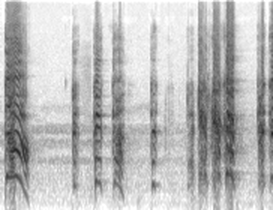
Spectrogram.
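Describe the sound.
A human voice imitates the cawing of two gigantic birds in a tabletop role-playing game, opening with one long harsh caw followed by many shorter, rasping calls in an uneven rhythm.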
